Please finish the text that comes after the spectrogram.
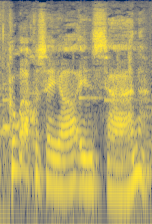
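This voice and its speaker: Animated, supportive young Filipino cousin. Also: male voice, on the high side, slow, loud music behind the voice. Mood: encouraging. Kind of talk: radio drama acting.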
